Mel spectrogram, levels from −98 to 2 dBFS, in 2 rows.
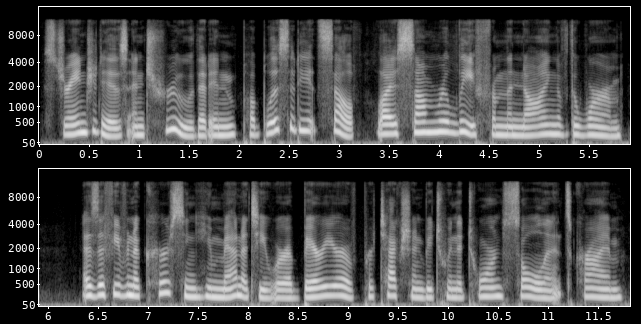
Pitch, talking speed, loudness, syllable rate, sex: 210 Hz, 180 wpm, -17 LUFS, 4.9 syllables/s, female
